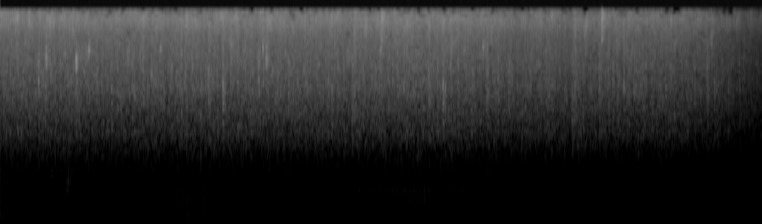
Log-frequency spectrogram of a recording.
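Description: Steady rain falling, a soft even hiss with scattered drop ticks, fading out near the end.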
